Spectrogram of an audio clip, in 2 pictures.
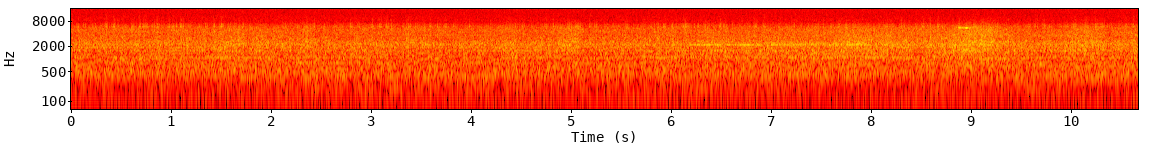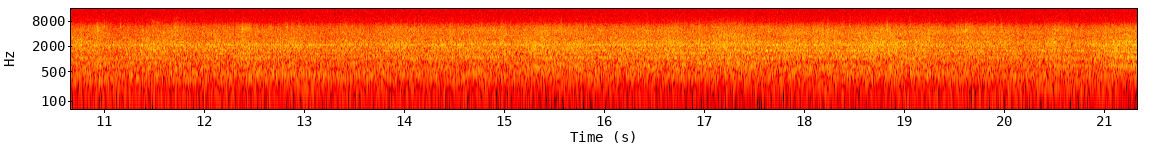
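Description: Train wheels rumble and clack over the rails.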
